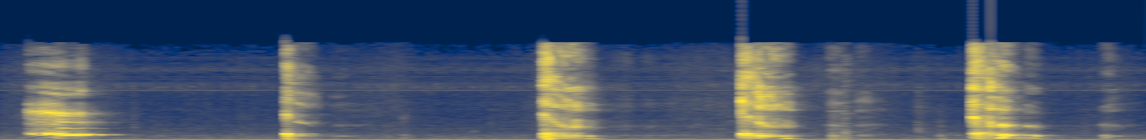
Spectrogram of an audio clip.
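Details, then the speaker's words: Infant in a highchair gives about five short, separate coughs over six seconds, with a faint steady hum behind. "that's a cough"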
